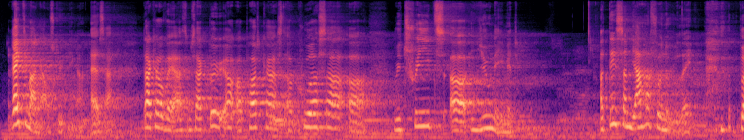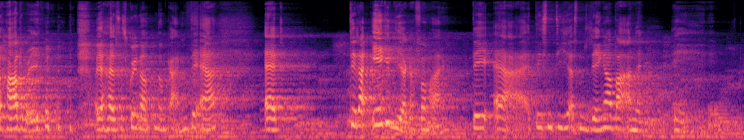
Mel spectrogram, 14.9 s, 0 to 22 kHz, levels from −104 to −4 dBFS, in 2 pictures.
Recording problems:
wrong speed and pitch; too fast and too high; 1.6 times normal speed
room echo; very slight; dies away in 1.3 s
background chatter; noticeable; throughout; 3 voices, 15 dB below the speech

